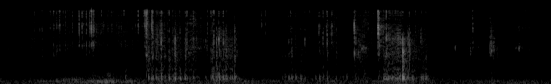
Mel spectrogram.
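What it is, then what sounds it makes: Soap bar being cut. A metal utility knife blade scores a grid into a solid, hand-sized pink soap bar held in the palm, then chips it into small cubes. Soft, bright scraping and crisp crumbly cutting come in short uneven bursts. The quiet sound dies away quickly between strokes.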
